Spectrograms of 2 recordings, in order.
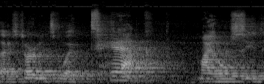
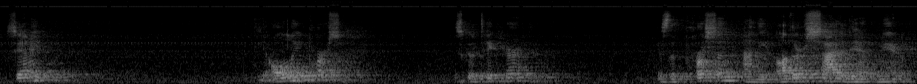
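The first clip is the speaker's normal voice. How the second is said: dad's quiet lesson; 4 semitones lower, 13 dB quieter than usual. Retold or imitated. Father softly telling his son the hard truth. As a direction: lean in and let it land gently.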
